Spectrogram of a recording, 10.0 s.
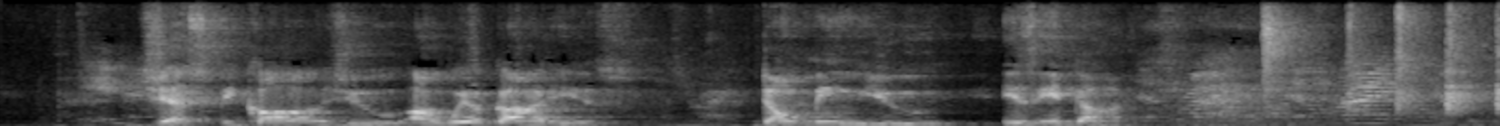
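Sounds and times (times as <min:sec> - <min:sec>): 
speech: 0:00.6 - 0:04.2, 0:05.0 - 0:07.7
clap: 0:08.4 - 0:09.9.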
